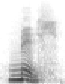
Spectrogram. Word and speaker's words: Milch: Es gibt noch eine zweite Regel, auch nach den Buchstaben L, N und R. Spricht man CH weich aus, zum Beispiel Milch, manchmal, Kirche.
